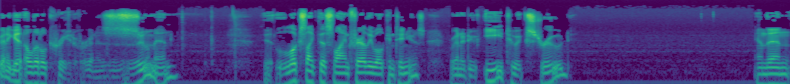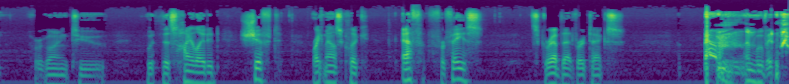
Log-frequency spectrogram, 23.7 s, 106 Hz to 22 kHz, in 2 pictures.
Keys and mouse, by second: 1.2-7.7 middle drag, 7.7 e, 16.7-18.3 right drag, 18.3 f, 21.4 g.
